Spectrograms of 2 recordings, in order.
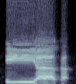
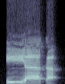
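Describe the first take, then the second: The two takes are said the same way.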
